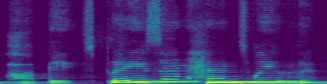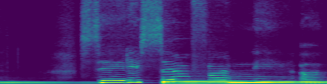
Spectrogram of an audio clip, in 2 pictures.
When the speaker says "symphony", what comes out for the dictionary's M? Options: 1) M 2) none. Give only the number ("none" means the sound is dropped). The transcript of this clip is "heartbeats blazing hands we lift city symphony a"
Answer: 2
